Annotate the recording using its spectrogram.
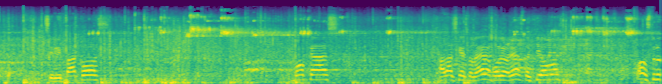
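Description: Sneakers squeak sharply on a wooden court in an echoing hall.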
